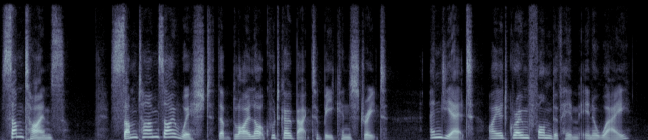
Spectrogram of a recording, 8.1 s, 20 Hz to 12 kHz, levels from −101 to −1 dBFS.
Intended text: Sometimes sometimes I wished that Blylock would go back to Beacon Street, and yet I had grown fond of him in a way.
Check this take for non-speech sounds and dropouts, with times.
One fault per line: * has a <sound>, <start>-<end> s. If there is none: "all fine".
all fine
